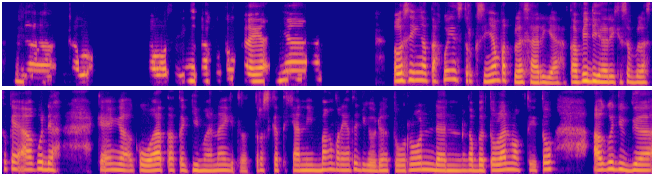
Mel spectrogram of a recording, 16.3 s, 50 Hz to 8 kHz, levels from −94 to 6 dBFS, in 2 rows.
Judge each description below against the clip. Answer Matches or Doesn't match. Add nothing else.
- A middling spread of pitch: Matches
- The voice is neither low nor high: Doesn't match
